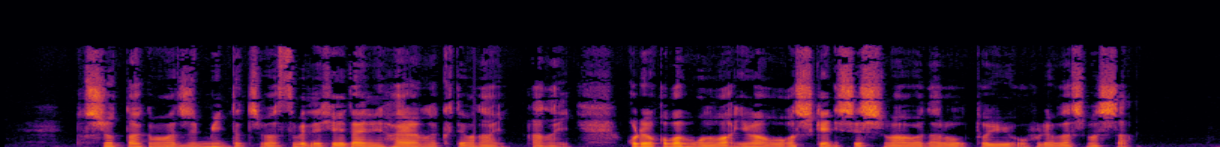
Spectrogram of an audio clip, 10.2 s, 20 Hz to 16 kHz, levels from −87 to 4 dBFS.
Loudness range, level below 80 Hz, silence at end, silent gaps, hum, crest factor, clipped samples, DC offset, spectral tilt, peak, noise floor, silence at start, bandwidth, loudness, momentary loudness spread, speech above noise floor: 4 LU; -46 dBFS; 0.75 s; none; none; 22 dB; under 0.1%; under 0.1%; -3.5 dB/octave; -2 dBFS; -69 dBFS; 0.65 s; 11.5 kHz; -23 LUFS; 10 LU; 45 dB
